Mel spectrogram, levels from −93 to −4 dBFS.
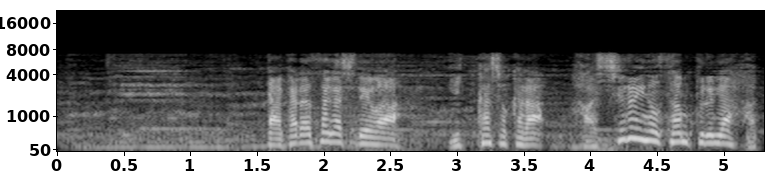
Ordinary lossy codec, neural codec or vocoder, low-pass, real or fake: none; codec, 16 kHz, 8 kbps, FreqCodec, smaller model; 7.2 kHz; fake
